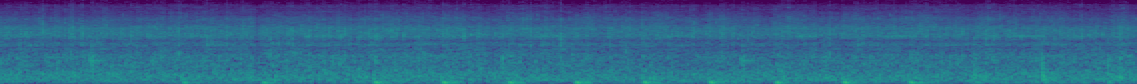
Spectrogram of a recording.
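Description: High-heeled footsteps tap on a stone floor at a quick pace.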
